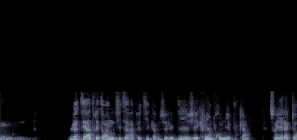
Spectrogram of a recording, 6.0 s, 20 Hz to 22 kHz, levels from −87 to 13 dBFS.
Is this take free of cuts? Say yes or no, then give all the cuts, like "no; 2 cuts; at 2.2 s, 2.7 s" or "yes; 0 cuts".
yes; 0 cuts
